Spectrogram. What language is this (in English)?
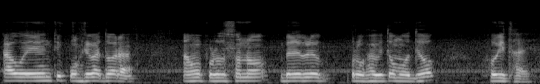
Odia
